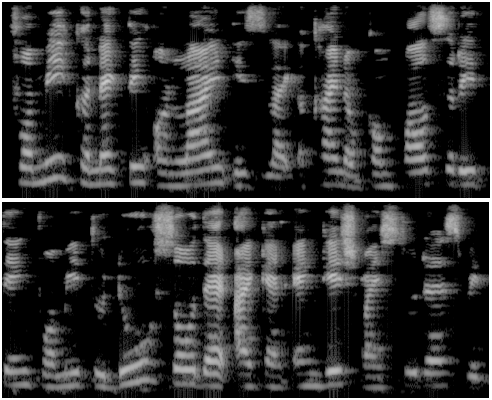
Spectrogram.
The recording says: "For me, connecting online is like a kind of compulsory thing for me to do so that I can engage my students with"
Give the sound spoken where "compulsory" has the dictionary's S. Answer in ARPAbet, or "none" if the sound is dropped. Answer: S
